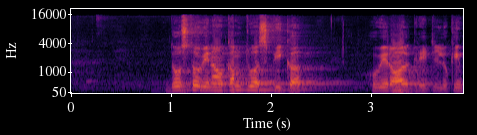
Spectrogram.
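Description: A man speaks calmly into a microphone in a large hall.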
